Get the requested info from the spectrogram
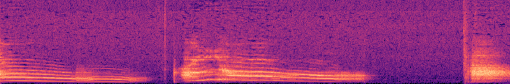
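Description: Talking Tom interactive toy cat giving its electronic sound effects through its small speaker: two long wails that fall in pitch, set off by stroking its belly, then a short noisy burst near the end as a hand goes to its face.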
